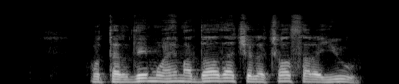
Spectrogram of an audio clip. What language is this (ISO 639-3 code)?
pus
